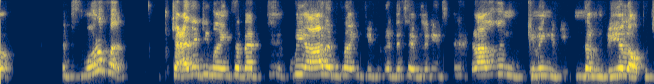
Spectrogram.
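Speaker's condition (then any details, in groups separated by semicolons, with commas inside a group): Cerebral palsy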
